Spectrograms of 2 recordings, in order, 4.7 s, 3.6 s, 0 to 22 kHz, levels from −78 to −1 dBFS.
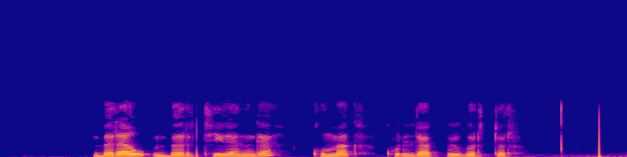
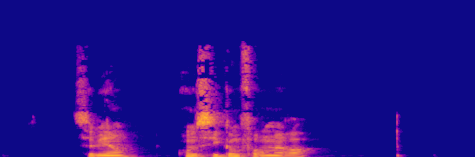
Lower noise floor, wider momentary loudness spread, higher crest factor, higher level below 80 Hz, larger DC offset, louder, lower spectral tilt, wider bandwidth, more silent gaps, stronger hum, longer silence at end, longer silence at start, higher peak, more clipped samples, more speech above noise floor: second, -68 dBFS vs -79 dBFS; about the same, 12 LU vs 14 LU; about the same, 20 dB vs 22 dB; first, -44 dBFS vs -60 dBFS; neither; about the same, -20 LUFS vs -18 LUFS; first, -6.5 dB/octave vs -3.5 dB/octave; second, 8 kHz vs 16 kHz; neither; neither; second, 0.85 s vs 1.25 s; first, 0.7 s vs 0.55 s; about the same, 0 dBFS vs 0 dBFS; neither; second, 50 dB vs 60 dB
